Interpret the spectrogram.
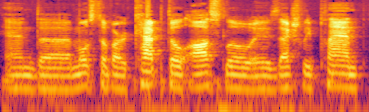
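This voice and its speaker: A man's voice: fairly low pitch, flat delivery, moderate pace, bright, forceful tone. A man from Norway, taking part in a casual discussion in English, hesitating often with fillers. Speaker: discussion participant.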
